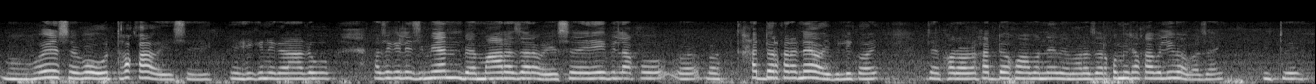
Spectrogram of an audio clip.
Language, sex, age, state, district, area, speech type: Assamese, female, 30-45, Assam, Nalbari, rural, spontaneous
